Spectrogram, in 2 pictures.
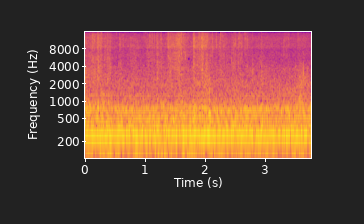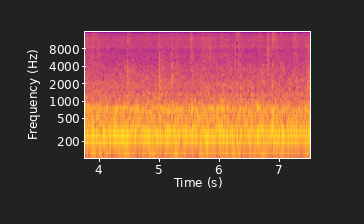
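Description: Dried-fish fried rice frying in the pan, faint scattered crackles and sizzle, over a steady low hum.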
